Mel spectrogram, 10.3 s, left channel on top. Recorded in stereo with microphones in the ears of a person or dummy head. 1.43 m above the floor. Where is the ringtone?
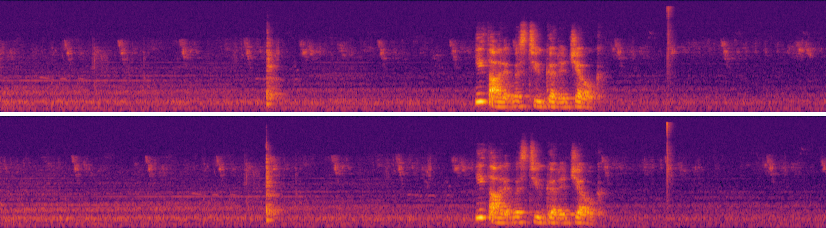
35° right (ahead or behind), 1.2 m.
